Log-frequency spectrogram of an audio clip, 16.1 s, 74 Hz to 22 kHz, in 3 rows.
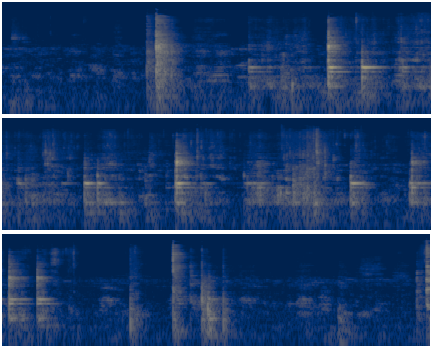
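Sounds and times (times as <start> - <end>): wooden spatula scraping metal pot: 3.1 - 11.6.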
